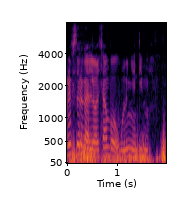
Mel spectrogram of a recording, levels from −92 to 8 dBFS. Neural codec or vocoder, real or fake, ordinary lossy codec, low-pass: none; real; none; none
